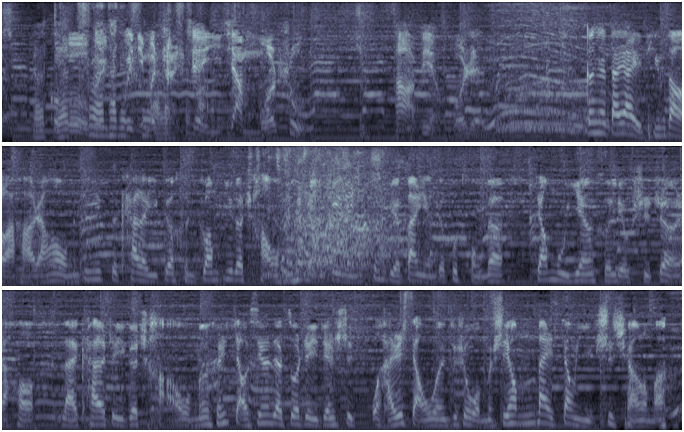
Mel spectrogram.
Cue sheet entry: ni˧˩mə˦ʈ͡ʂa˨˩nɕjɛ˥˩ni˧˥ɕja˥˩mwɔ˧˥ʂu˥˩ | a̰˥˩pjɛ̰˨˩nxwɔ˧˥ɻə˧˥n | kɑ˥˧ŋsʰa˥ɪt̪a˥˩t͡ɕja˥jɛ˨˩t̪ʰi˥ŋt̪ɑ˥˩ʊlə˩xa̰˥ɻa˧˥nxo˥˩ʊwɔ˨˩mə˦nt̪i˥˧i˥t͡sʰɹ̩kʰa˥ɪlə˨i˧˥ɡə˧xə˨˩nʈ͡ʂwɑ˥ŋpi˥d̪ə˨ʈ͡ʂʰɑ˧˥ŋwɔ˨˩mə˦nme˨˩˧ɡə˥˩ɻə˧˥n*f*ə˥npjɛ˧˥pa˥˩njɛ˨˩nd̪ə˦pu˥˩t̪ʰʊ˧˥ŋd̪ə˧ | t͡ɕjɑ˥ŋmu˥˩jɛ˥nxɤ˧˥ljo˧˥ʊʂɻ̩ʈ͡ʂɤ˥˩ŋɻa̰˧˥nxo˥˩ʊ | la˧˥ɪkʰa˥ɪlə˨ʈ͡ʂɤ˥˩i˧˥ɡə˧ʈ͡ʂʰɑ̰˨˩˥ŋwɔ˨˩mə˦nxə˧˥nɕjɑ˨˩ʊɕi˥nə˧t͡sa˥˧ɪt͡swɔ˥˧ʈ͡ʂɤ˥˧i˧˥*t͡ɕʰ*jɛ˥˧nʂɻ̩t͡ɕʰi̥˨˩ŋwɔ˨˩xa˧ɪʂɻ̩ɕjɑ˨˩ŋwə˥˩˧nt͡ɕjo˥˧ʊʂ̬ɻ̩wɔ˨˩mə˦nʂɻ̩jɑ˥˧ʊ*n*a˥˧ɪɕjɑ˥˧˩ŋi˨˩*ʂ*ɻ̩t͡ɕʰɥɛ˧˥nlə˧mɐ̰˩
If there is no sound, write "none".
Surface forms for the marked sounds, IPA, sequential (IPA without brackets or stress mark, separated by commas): f, t͡ɕ, m, ʂ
